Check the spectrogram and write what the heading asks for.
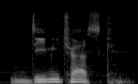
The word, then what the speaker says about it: Dimitrescu: Dimitrescu, technically, with the U at the end. You pronounce the U.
